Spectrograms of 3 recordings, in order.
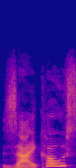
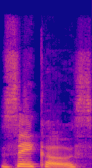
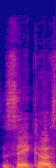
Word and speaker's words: Zaicos: So, we have a lot to talk about today, but I want to welcome Zyikos. Am I pronouncing that correctly? Zakos. Zakos.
